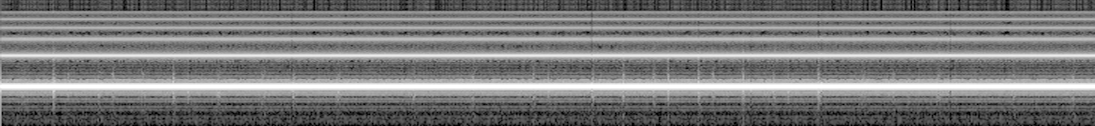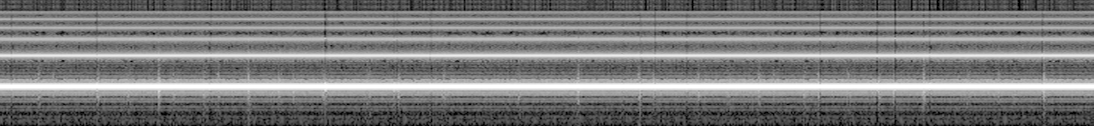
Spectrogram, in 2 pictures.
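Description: A single loud, steady electronic tone, high-pitched and unchanging, with fainter higher overtones above it.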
